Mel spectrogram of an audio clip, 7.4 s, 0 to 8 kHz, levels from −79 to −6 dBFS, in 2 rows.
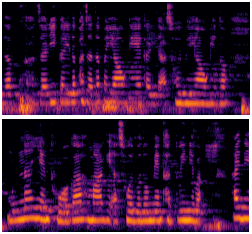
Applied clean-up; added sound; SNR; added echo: classical method WPE with log-MMSE.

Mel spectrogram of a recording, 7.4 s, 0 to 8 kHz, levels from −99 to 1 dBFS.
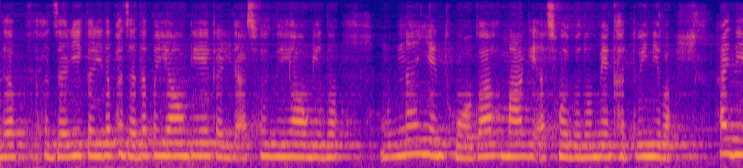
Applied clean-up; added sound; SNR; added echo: neural separator model SepFormer DNS4.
